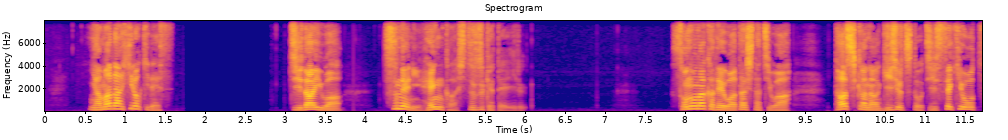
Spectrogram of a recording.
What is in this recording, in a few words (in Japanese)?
企業CMナレーション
